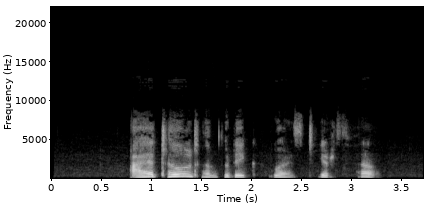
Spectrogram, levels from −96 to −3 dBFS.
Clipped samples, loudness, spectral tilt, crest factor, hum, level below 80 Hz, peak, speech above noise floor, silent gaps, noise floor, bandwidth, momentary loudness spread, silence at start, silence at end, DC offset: under 0.1%; -23 LUFS; -5.5 dB/octave; 20 dB; none; -68 dBFS; -4 dBFS; 47 dB; none; -70 dBFS; 8.2 kHz; 11 LU; 0.8 s; 0.5 s; under 0.1%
